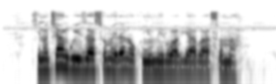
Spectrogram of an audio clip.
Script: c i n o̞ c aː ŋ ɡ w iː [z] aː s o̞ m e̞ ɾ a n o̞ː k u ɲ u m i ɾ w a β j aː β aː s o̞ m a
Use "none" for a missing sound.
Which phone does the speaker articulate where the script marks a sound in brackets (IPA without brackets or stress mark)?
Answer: z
